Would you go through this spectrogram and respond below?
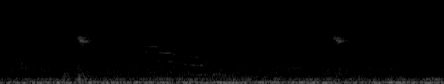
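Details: A frightened kitten in Taiwan, being protected by an adult cat, gives a thin, faint, falling mew. Short bright clicks or taps sound twice, and a steady low rumbling hum fills the background.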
